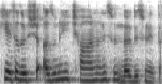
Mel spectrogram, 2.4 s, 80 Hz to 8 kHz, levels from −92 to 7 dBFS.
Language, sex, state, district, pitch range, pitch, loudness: Marathi, female, Maharashtra, Pune, 190-250 Hz, 235 Hz, -16 LUFS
